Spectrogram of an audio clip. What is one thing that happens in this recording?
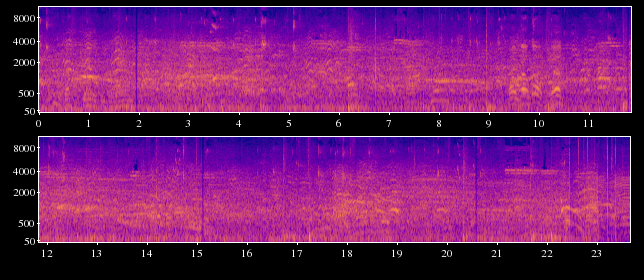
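Many voices of a crowd chatter and call out in a large echoing hall.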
